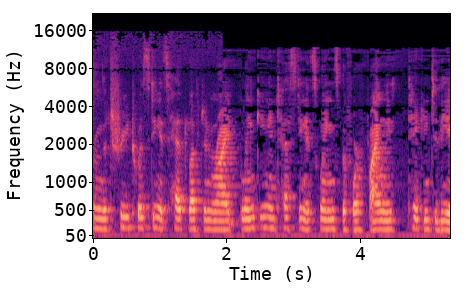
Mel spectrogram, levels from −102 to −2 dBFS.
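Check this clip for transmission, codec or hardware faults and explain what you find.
There is one fault, an adaptive stream at a lower bitrate. At 1.94 s the quality drops suddenly and stays low to the end of the clip. There is no gap at the switch. The stream fell back to a cheaper version when the connection slowed. Nothing remains above 11.8 kHz. The artefacts point to a switch from AAC-LC near 96 kbit/s to HE-AAC near 16 kbit/s.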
